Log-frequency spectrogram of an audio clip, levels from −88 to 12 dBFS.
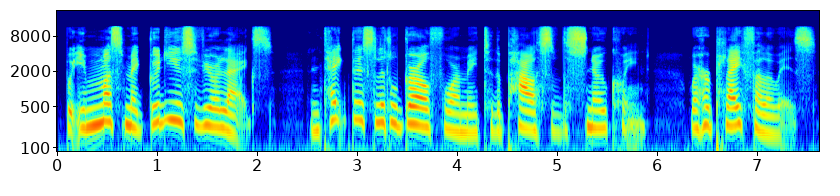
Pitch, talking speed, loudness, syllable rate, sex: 225 Hz, 210 wpm, -18 LUFS, 5.1 syllables/s, female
